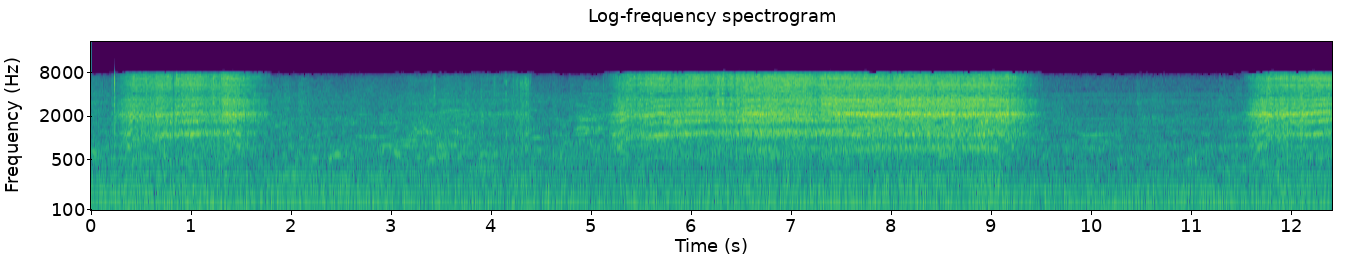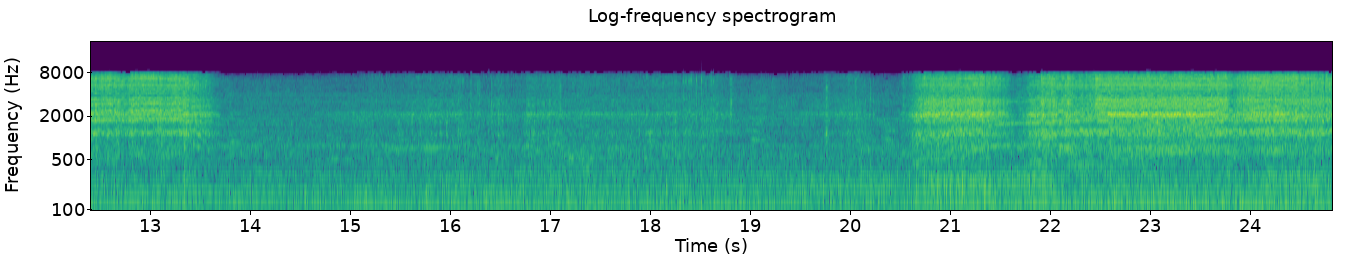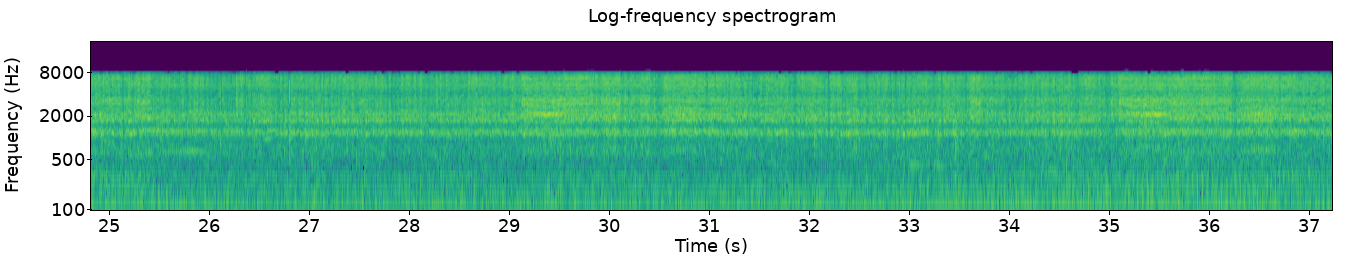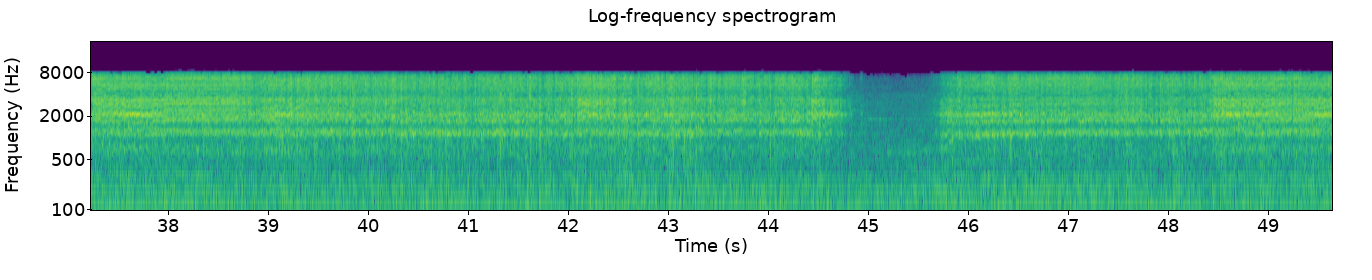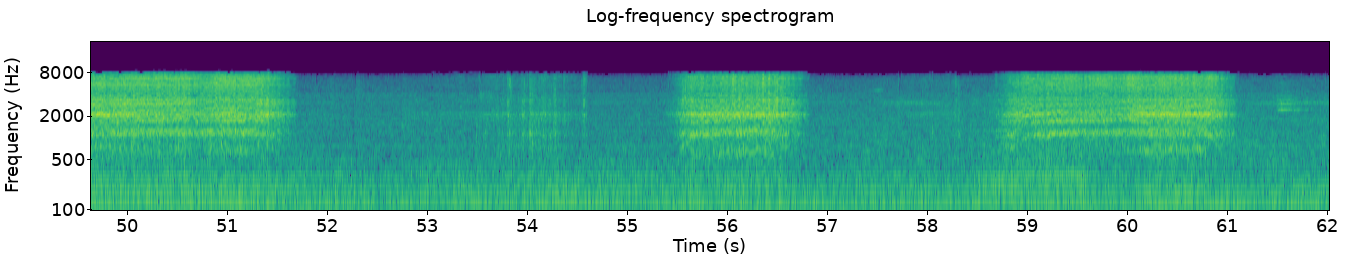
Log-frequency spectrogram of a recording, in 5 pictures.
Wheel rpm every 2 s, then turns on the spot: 50, 20, 90, 160, 60, 50, 80, 10, 20, 10, 70, 150, 160, 160, 160, 160, 160, 160, 170, 160, 160, 160, 70, 150, 160, 110, 10, 50, 20, 110, 70.
8-10 14-18 52-54 56-58 60-62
